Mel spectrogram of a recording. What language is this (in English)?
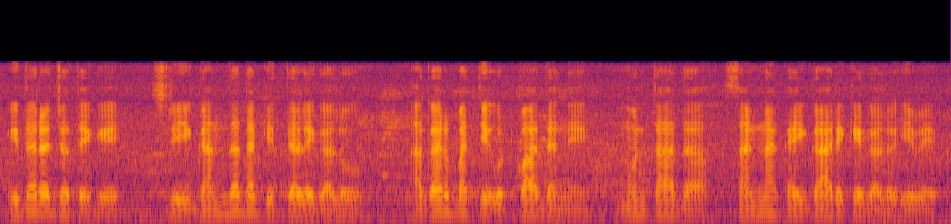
Kannada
